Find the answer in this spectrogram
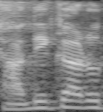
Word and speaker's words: স্বাধিকার: তাহলে স্বাধিকার, এখানে দেখো তালব্যস্যা কেন হলো, দন্তস্য মধ্যন্যস্যা যেটাই থাক সবসময় কী হবে তালব্যস্যা হবে। স্বাধিকার। লাস্টের র, তুমি যদি রটাকে যদি স্বাধিকারের নিচে যদি হসন্ত না দাও তাহলে উচ্চারণ হবে স্বাধিকারও। তা স্বাধিকারও তো কোনো উচ্চারণ না, এটা উচ্চারণ কি স্বাধিকার, যার জন্য তোমাকে এটা কিন্তু হসন্ত দিয়ে লুপ্ত করে দিতে হবে।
